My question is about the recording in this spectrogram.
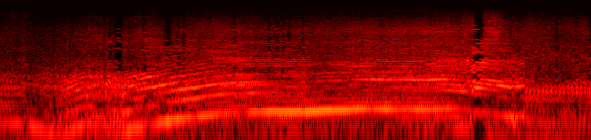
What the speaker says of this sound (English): Buckley caught and passed his cousin Billy Coleman on the corkscrew stage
